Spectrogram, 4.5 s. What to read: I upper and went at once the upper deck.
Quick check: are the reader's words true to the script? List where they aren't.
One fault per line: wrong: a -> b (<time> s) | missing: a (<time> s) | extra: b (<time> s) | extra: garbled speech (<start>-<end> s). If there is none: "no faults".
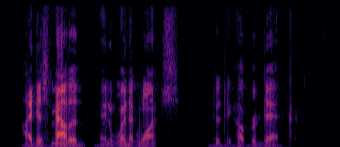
wrong: upper -> dismounted (0.4 s)
extra: to (2.8 s)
